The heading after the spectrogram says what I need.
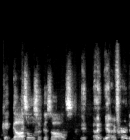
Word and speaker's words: ghazal: How do you say ghazals or ghazals? Yeah, I've heard it pronounced several different ways, and you have to do the Arabic. Oh, okay. But roughly it's guzzle.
